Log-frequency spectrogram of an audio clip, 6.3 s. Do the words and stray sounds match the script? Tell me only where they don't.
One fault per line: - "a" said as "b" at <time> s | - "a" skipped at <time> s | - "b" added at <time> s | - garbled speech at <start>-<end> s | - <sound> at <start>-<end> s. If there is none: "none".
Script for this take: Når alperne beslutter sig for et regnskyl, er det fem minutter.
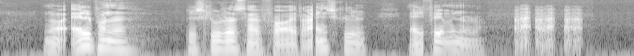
- dropout at 3.1-3.2 s
- laugh at 5.1-5.8 s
